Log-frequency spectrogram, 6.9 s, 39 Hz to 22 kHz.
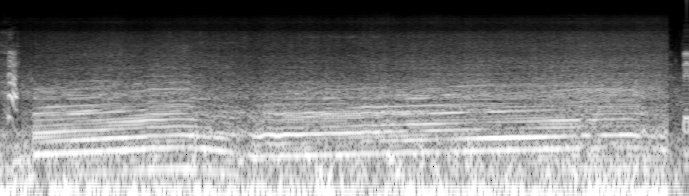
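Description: A 2016 Shelby GT350 spins its tires and revs hard, a loud, sustained engine roar with rising and falling harmonics over nearly seven seconds, close and steady, cutting off abruptly at the end.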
